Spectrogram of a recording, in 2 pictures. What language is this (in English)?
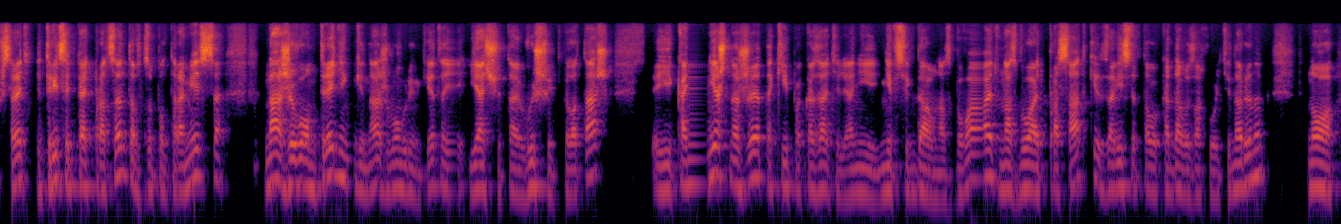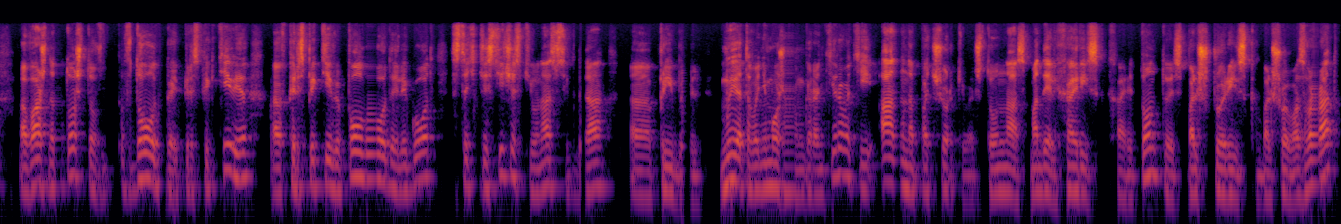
Russian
